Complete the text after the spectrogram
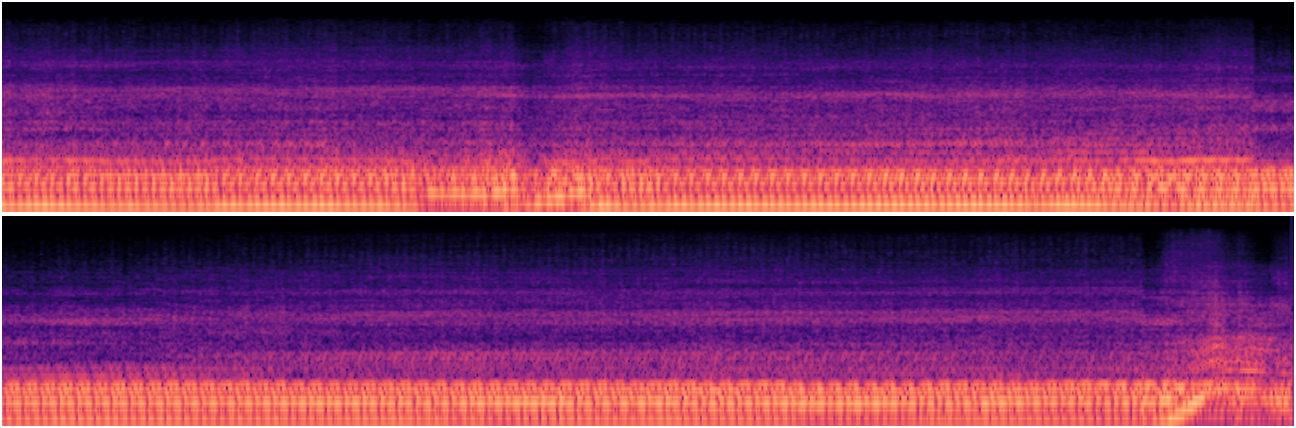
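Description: A car engine idles with a deep, lumpy rumble throughout.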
